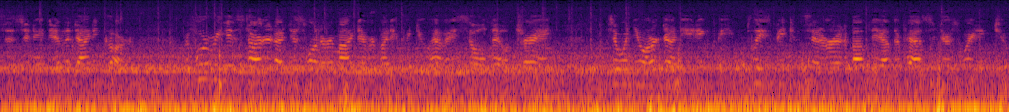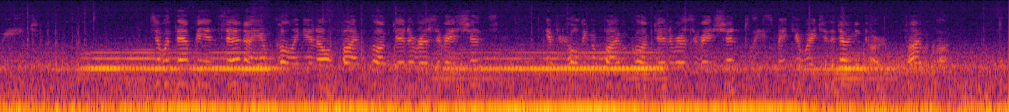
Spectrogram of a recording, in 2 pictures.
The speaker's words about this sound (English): If that doesn't prove we're on a train, I don't think anything will. That's the announcement for dinner reservations.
